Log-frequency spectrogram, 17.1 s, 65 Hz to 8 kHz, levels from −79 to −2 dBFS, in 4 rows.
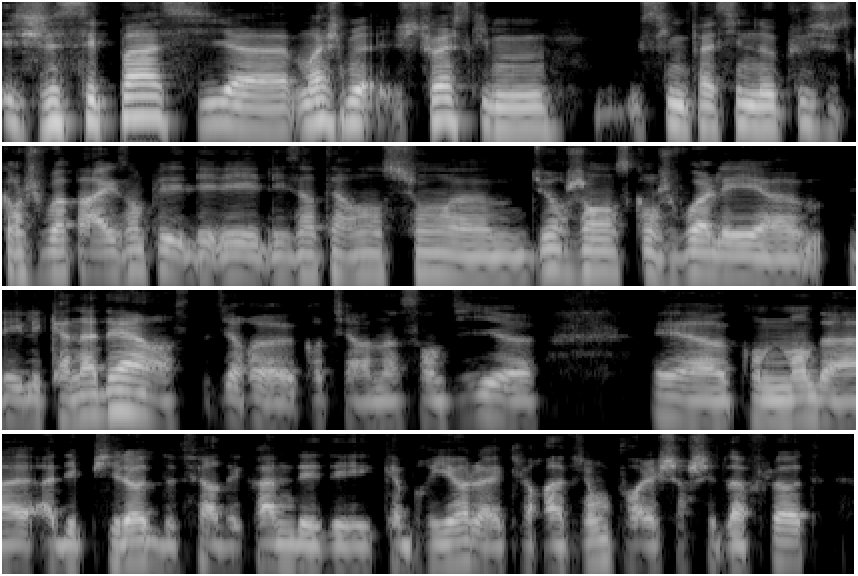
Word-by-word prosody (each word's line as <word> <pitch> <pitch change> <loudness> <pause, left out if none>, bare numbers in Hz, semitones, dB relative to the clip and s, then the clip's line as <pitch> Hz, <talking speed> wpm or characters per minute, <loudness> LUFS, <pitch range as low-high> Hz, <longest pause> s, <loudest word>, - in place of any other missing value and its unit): je 130 -2 +4
sais 135 +1 +5
pas 155 +5 +7
si, 125 -1 0
heu, 110 -2 +5
moi 130 +5 +6
je 135 - +1
me 130 - +5
tu 145 - -1
vois 150 - +8
ce 140 +1 -2
qui 130 - -5
m 110 -1 +2 0.4
ce - - -4
qui 125 - +2
me 115 - +3
fascine 115 +2 +2
le 115 0 +4
plus, 130 - -7
juste, 110 -5 -6
quand 105 - 0
je 95 - -5
vois 110 0 +1
par 105 -1 +2
exemple 115 +2 -1
les 110 - 0
les 100 +2 -5
les 95 +1 -2
les 95 +2 -7
interventions, 100 +1 -3
hem, 90 0 -2
d'urgence, 110 0 0
quand 110 - -2
je 90 - -7
vois 105 +3 +3
les, 95 -2 +1
heu, 85 -1 0 0.2
les 95 -1 -6
les 100 0 -7
Canadair, 115 +4 +3
c'est-à-dire, - - -8
heu, - - -1
quand - - -15
il - - -17
y - - -7
a - - -5
un 90 +1 -7
incendie, 95 +4 -7
heu 90 -2 -1 0.6
et 105 -2 -3
heu, 90 -1 +1
qu'on 100 +1 -7
demande 95 +2 0
à 90 +1 +1
à - - 0
des 95 0 -4
pilotes 105 +3 +1
de 175 - -8
faire 90 - -3
des 85 -1 -10
quand - - -2
même 95 - -4
des 90 -2 -1
des 85 -1 -5
cabrioles 100 +3 -2
avec 85 - -3
leur - - -8
avion 100 +2 -2
pour - - -6
aller - - -1
chercher - - -2
de - - -19
la - - +2
flotte 100 -1 -2
105 Hz, 260 wpm, -28 LUFS, 95-115 Hz, 0.6 s, vois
